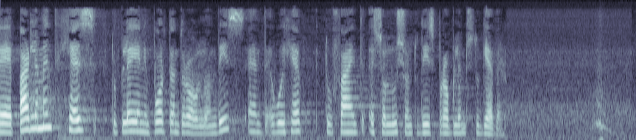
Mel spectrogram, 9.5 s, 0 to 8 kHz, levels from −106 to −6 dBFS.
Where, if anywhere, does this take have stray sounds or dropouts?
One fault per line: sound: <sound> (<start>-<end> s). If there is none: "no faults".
sound: whoosh (8.8-9.4 s)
